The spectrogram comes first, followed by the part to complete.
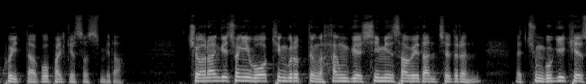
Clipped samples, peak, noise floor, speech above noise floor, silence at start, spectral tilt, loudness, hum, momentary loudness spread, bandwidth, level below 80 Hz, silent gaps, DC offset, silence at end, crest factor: under 0.1%; -8 dBFS; -60 dBFS; 36 dB; 0.05 s; -6 dB/octave; -25 LUFS; none; 13 LU; 11 kHz; -48 dBFS; none; under 0.1%; 0 s; 16 dB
